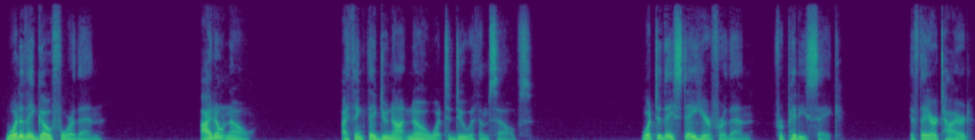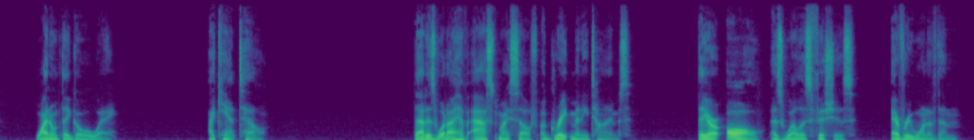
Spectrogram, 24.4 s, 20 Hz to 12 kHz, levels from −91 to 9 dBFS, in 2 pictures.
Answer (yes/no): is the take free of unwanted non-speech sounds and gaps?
yes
